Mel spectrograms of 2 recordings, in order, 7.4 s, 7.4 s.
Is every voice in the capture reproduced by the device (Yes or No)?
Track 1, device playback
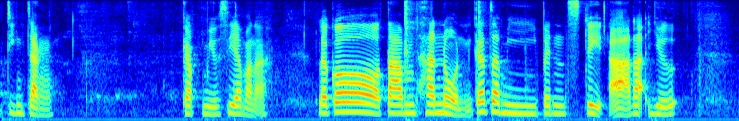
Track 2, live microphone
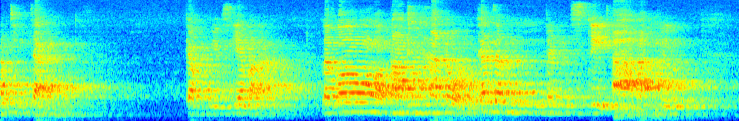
Yes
